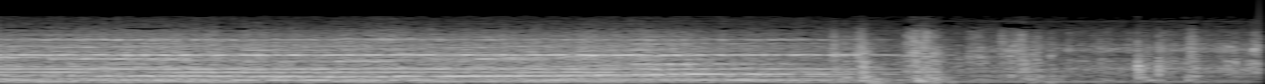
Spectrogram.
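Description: A teletype machine in a radio drama clatters steadily with a dense mechanical chatter, then breaks into uneven rattles and knocks toward the end.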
